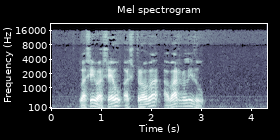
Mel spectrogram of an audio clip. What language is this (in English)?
Catalan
